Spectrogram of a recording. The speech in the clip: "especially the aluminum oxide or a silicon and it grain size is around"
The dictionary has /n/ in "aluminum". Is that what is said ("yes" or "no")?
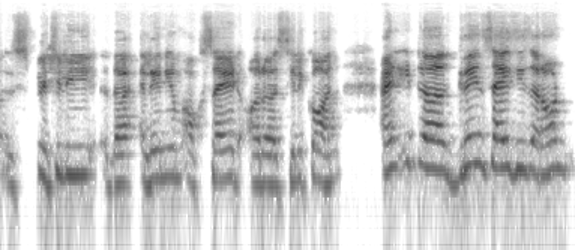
no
